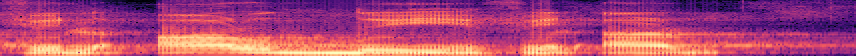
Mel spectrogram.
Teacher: Ada ro sukun, sebelumnya ada fathah, kita baca tebal atau tafkhim.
